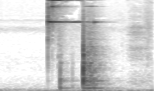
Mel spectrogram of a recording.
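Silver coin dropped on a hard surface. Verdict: Real.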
